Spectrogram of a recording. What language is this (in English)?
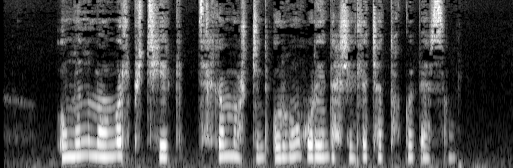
Mongolian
